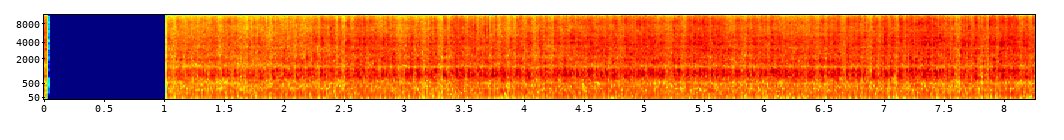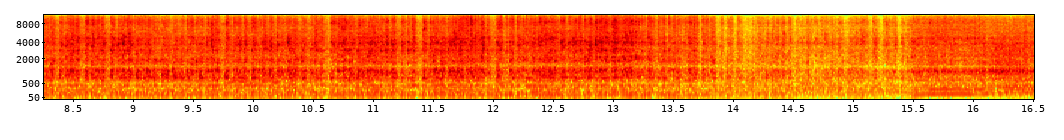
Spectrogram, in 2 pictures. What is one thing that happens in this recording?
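A supercharged V8 drag car idles with a lumpy rumble.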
